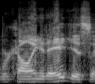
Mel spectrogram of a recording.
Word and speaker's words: Aegis: And if you push learn to pronounce this thing, they call it, and what Destiny pronounced it was Aegis.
